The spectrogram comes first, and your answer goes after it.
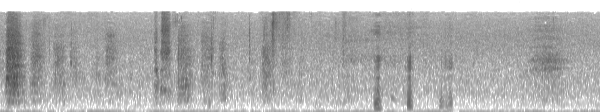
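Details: White female Great Pyrenees dogs in the north woods of Minnesota near Horseshoe Lake, among ferns; one pants close by in quick, uneven breathy bursts with soft clicks and quiet hiss between breaths, and a loon is heard.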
